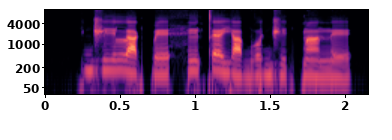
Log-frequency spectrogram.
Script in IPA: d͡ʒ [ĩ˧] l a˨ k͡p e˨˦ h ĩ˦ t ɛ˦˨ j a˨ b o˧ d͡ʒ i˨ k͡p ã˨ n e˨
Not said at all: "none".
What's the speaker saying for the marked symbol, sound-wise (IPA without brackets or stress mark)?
i˧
